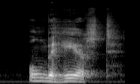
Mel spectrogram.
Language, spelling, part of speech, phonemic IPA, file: Dutch, onbeheerst, adjective, /ˈɔmbəˌherst/, Nl-onbeheerst.ogg
- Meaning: unrestrained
